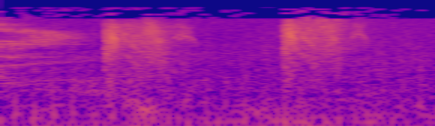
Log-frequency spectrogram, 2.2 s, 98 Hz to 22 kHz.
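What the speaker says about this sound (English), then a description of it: "Just heard gunshots." Gunfire in the Spider-Man 2 video game on PS2, two brief sharp bursts about a second apart, fairly faint over a steady background hum.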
